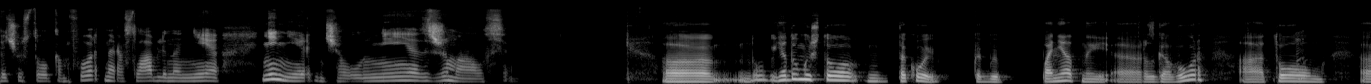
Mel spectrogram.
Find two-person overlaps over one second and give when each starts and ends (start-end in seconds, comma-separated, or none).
none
